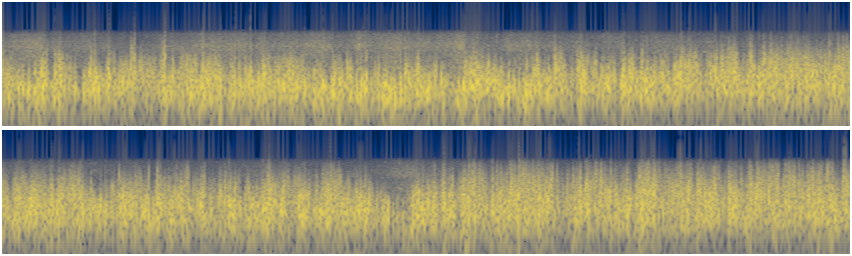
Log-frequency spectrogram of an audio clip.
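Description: A steam train on the move, heard from an open carriage window: a loud, continuous rush of running noise with many short clicks from the train, and heavy wind buffeting the microphone.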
